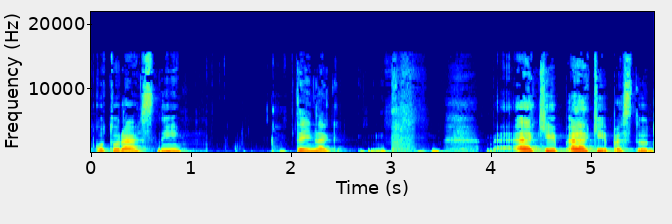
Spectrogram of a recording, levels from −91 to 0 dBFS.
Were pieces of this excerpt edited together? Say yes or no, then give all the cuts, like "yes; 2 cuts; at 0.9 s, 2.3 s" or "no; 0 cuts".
no; 0 cuts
